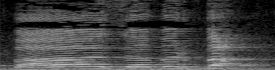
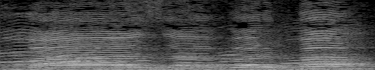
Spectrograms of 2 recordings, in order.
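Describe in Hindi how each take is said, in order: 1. आख़िरी स्वर झटके से काटा हुआ है। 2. आख़िरी स्वर छोटा और चिकना है। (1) "और झटका क्या है?" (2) "मारूफ किस तरह पढ़ेंगे?"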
